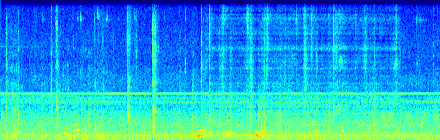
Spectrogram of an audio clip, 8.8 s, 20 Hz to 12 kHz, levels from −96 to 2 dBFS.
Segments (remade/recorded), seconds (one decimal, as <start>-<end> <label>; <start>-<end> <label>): 0.0-4.1 recorded; 4.1-8.0 remade; 8.0-8.8 recorded

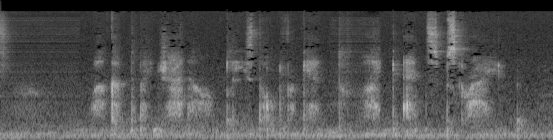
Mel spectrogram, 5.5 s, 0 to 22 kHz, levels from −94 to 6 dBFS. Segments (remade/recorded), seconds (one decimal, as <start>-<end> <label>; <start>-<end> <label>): 0.0-0.8 remade; 0.8-3.3 recorded; 3.3-3.8 remade; 3.8-5.5 recorded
